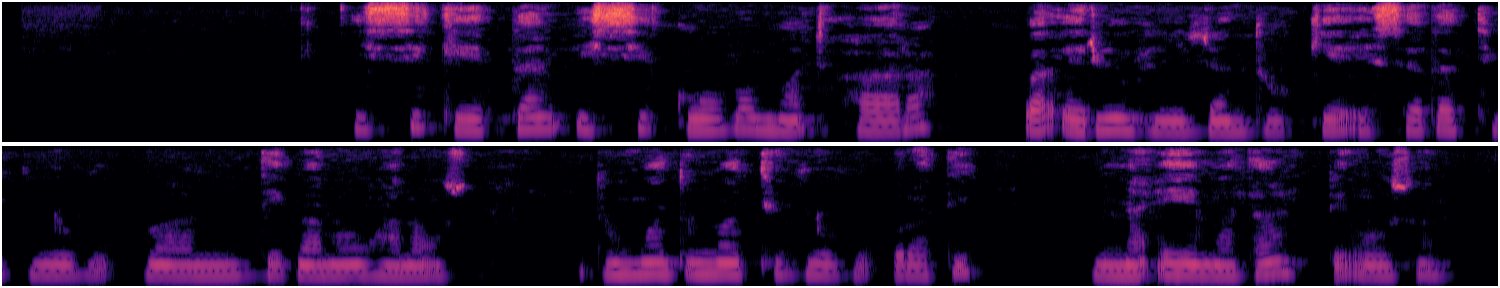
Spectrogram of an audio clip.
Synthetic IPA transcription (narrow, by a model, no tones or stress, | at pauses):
ʔɪsːɪkʰe̞ːt̪ːɐnɪsːɪɡoːbɐmɐt͡ʃʼhaːɾɐ | b̥ɐʔɛɾɪjɔɦiːd͡ʒɐnt̪ukːɪjɐʔɛsːɐt̪ɐt̪ʰɪɡɪjɔbʊkʼʊɾaːmɪnt̪ɛɡɐnɐwɦɐnows | d̪ʊmːɐd̪ʊmːɐt̪ʰɪɡɪjɔbʊkʼʊɾɐt̪ɪ | nɐʔe̞ːmɐt̪ɐnd̪̥ɛ̰ʔoːsɔnɐ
